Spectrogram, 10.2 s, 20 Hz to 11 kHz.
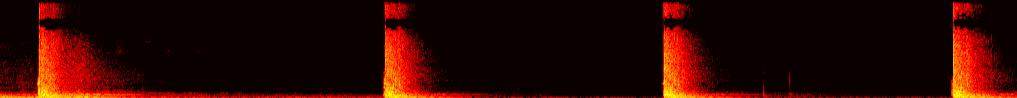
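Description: Four slow, aimed shots from a Tisas 1911 Night Stalker 9mm pistol, spaced about three seconds apart, each with an echoing decay in an indoor range.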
